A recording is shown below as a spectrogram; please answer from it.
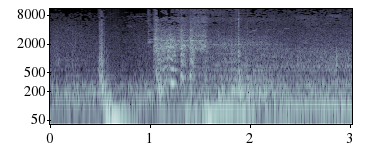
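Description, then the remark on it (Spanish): A gray sedan's engine cranks and catches, with a few sharp mechanical clicks, then settles into a steady low rumble as the car pulls off. No one speaks. “El coche se marcha.”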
